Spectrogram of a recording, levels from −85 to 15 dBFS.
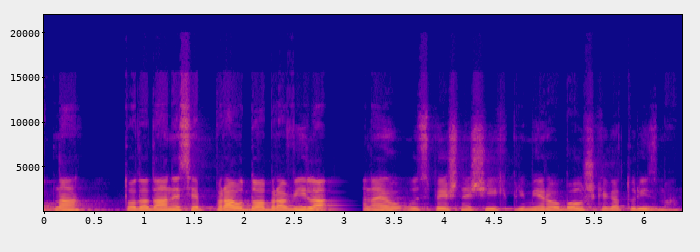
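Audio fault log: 2.87–3.21 s, long network dropout: about 320 ms of speech never arrives; the last sound is stretched into a fading buzz, then briefly silent, likely from lost packets.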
